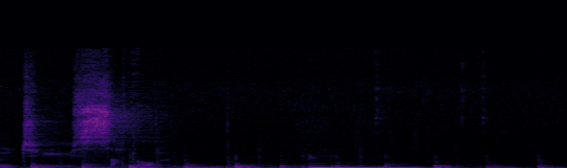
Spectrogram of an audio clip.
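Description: Acoustic guitar picked loosely: a run of short, low single notes, with one note held for about a second just after halfway through.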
